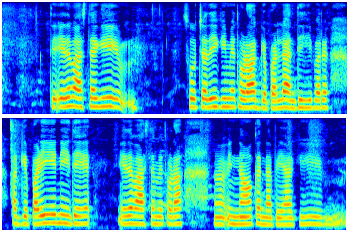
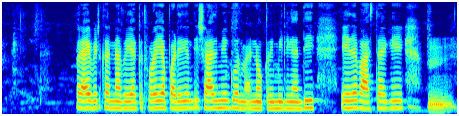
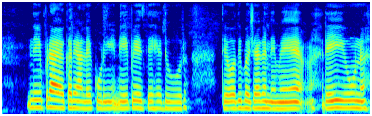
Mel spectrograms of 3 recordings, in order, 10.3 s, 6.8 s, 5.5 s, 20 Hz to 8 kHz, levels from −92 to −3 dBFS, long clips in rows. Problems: echo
